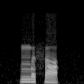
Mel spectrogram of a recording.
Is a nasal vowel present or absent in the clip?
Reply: absent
